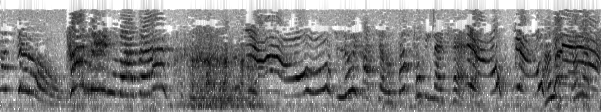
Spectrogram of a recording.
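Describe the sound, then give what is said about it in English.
A cat meows and caterwauls almost without pause, loud, its drawn-out yowls rising and falling in pitch, with a rougher, hissing stretch near the start. “Well, there's no money in that cat.”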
